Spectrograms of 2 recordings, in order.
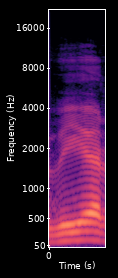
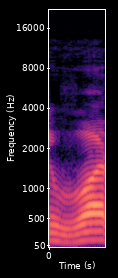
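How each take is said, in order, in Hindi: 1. यह लंबी ध्वनि के साथ बोला जाता है, fair की तरह। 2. यह एक छोटे, एक अक्षर वाले उच्चारण की तरह बोला जाता है, fur की तरह। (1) "वेयर नहीं होता है... जो कि गलत है" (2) "व और र में हलंत यानी वर होता है"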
